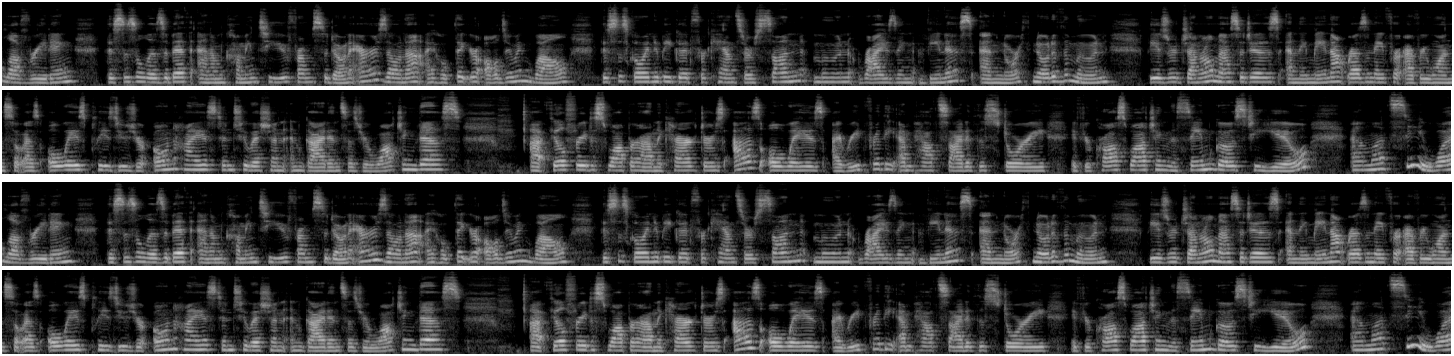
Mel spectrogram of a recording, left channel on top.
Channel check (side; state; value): both; normal; correlation 0.09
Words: love reading. This is Elizabeth, and I'm coming to you from Sedona, Arizona. I hope that you're all doing well. This is going to be good for Cancer, Sun, Moon, Rising, Venus, and North Node of the Moon. These are general messages, and they may not resonate for everyone. So as always, please use your own highest intuition and guidance as you're watching this. Feel free to swap around the characters. As always, I read for the empath side of the story. If you're cross-watching, the same goes to you. And let's see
